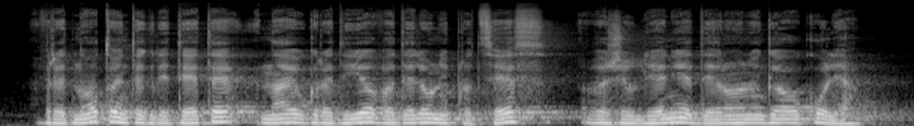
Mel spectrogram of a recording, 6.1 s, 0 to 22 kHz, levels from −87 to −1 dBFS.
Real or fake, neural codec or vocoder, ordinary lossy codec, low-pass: real; none; none; 19.8 kHz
